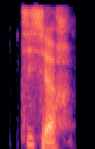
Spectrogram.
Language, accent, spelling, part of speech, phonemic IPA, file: French, France, tisseur, noun, /ti.sœʁ/, LL-Q150 (fra)-tisseur.wav
- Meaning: weaver (someone who weaves)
